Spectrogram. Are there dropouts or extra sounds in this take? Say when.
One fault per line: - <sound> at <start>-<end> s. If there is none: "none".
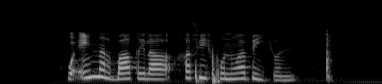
- laugh at 3.3-3.3 s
